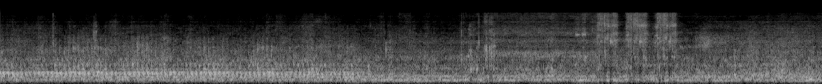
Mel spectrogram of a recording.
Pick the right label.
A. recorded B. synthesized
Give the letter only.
B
